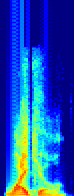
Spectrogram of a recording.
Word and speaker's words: Wykle: So I wrote it out phonetically. Wykill, WHY-KILL. I didn't tell him how to like emphasize, so he emphasized it wrong.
